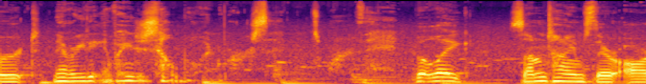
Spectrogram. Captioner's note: whispering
